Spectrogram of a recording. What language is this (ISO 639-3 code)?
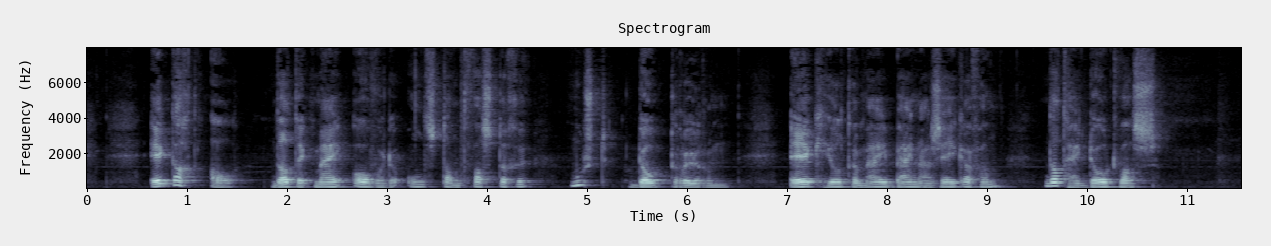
nld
